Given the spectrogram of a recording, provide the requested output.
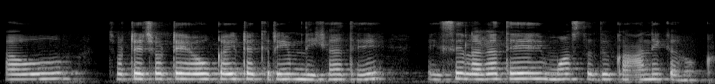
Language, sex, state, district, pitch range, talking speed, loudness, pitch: Hindi, female, Chhattisgarh, Bilaspur, 240-255 Hz, 150 wpm, -16 LUFS, 245 Hz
